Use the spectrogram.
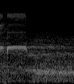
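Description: Referee's whistle at a Northampton versus Saracens rugby match, a single bright sustained blast lasting about a quarter second, loud over steady crowd and stadium noise.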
